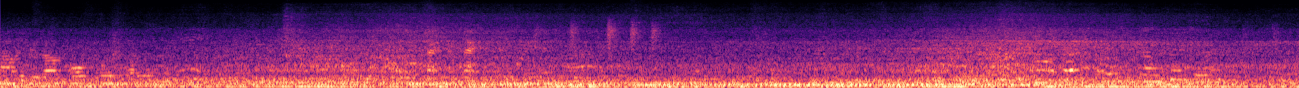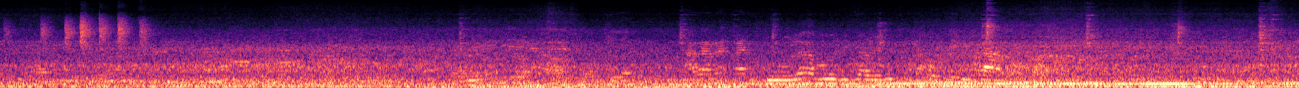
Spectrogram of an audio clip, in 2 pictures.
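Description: A motorcycle engine running at a steady idle, with indistinct voices of people talking over it. There is a short run of sharp clicks about ten seconds in.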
